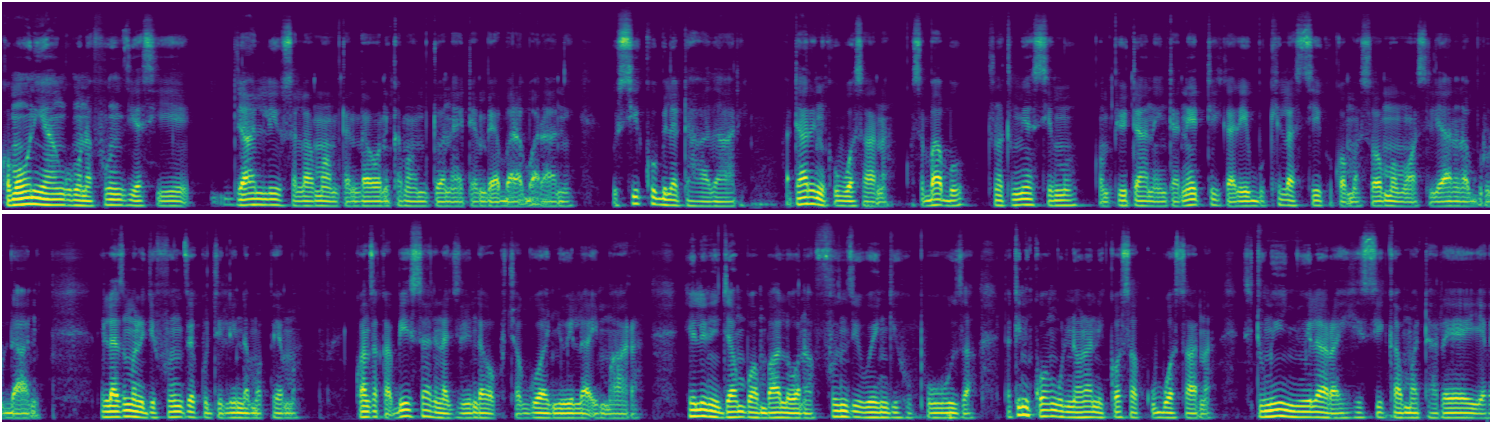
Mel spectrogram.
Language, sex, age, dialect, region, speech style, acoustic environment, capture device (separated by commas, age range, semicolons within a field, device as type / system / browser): Swahili, male, 18-24, Kenya - Nairobi Sheng-influenced, Kenya, happy, nature, mobile / Linux / Chrome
